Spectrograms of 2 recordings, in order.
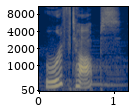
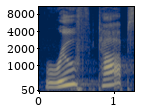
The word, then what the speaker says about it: rooftops: Do you pronounce it rooftops as in ooh? Excuse me. Or do you pronounce it as rooftops as in er?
